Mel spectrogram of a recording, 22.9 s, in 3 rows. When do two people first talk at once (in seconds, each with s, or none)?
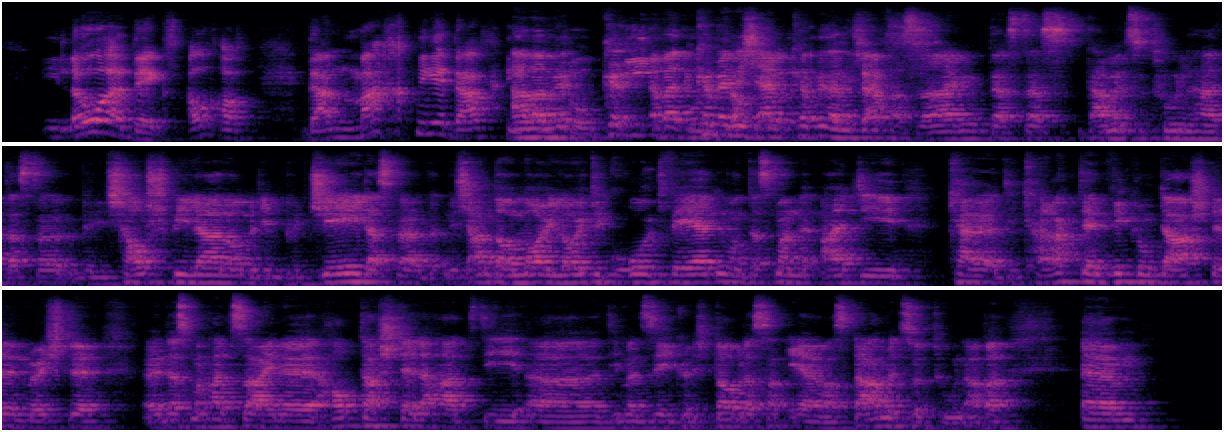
3.2 s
